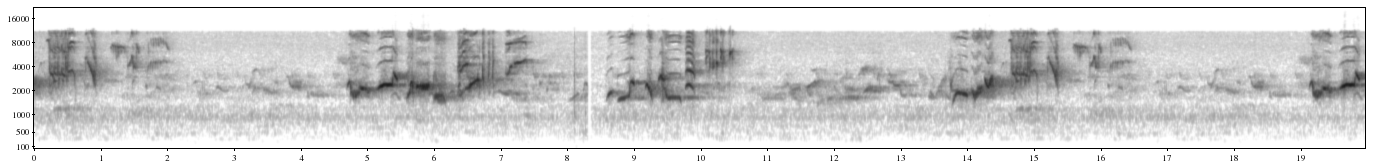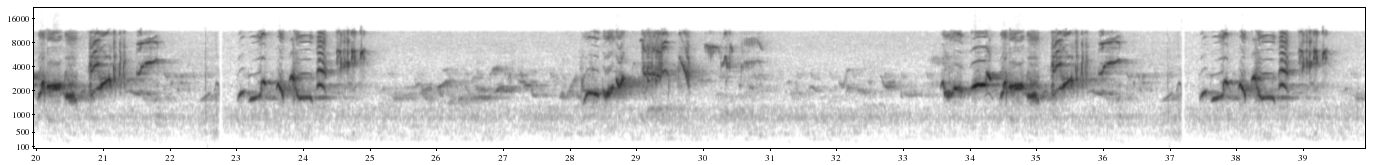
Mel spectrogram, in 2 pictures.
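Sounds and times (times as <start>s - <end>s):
faint bird chirps: 0.0s - 39.9s
songbird whistling phrase: 4.7s - 7.5s, 8.1s - 10.5s, 19.1s - 25.0s, 28.1s - 30.8s, 33.6s - 39.4s.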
